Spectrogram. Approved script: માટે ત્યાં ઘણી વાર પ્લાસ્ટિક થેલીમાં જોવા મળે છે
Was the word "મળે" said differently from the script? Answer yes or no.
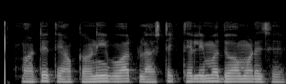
no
